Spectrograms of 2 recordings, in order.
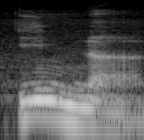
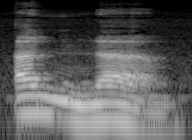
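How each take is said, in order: First: The word begins with an i vowel. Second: The word begins with an a vowel. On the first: This is another traditional reading of the verse. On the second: This is one traditional reading of the verse.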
